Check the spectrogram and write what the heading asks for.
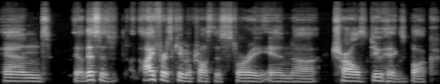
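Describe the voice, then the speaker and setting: A man's voice: medium pitch, steady tone, unhurried, a little mellow, no room sound. A man hosting an interview, telling a story with enthusiasm and plenty of fillers and restarts. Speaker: podcast host and author.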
